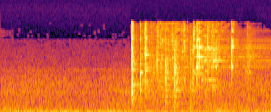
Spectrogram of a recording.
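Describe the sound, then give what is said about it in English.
Catwoman breaks ceramic pots holding ancient artifacts, with a sudden crash followed by a scatter of bright clinking, rattling shards over about a second, above a low steady rumble. “Catwoman is breaking some pots.”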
